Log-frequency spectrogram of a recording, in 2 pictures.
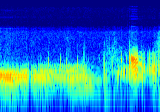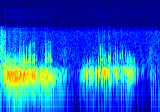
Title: Dollar's stomach growling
